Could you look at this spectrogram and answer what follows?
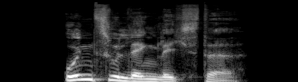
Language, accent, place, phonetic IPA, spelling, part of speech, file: German, Germany, Berlin, [ˈʊnt͡suˌlɛŋlɪçstə], unzulänglichste, adjective, De-unzulänglichste.ogg
- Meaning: inflection of unzulänglich: 1. strong/mixed nominative/accusative feminine singular superlative degree 2. strong nominative/accusative plural superlative degree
